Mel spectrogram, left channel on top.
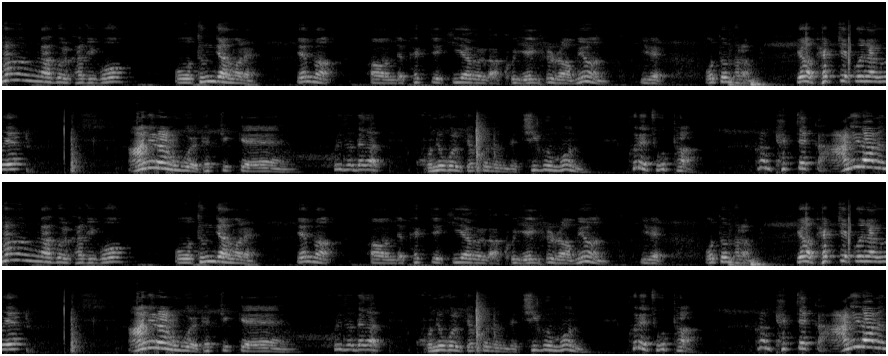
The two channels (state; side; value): identical; both; correlation 1.00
